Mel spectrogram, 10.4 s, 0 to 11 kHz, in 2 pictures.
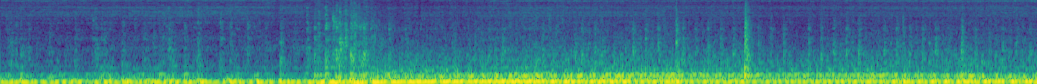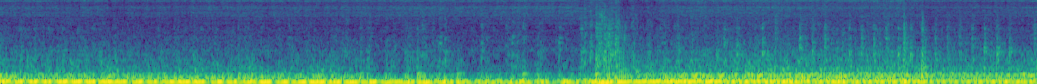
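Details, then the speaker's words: Long-sitting 1981 Ford Mustang 5.0 V8, carbureted, with a pump feeding the carburetor: ragged, stumbling idle surging and dipping unevenly; owner suspects a fouled plug holding heat, restrictive pump; idling better than before. "I think that it's probably got a plug that's got a bunch of stuff on it and it's holding heat on that plug so it it's keeping it's letting it keep firing is what I think it's doing but it's idling sort up better than uh oh better than what it has been so apparently that pump was restricting the flow"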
